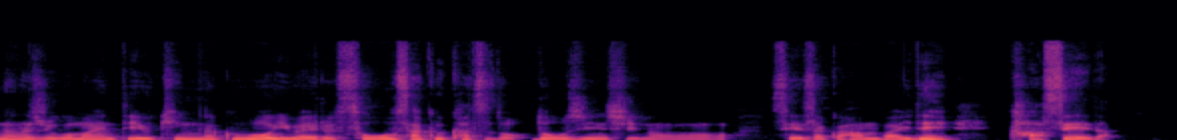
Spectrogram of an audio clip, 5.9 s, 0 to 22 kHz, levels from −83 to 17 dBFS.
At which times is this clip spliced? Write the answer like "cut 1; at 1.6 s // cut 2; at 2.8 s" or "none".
none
